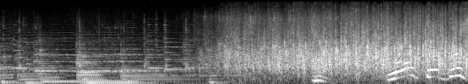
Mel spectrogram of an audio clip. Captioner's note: audience applause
